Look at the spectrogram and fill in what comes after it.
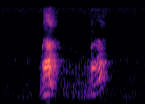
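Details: Pet dog on a talkative day, letting out two quick, high yipping barks about half a second apart in a quiet room, with no other sounds.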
